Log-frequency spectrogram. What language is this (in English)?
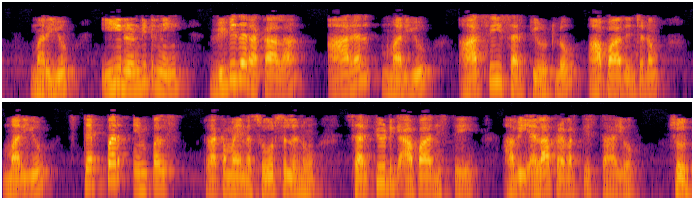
Telugu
